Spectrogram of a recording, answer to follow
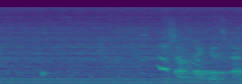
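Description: Near silence: room tone, with a faint, distant voice beginning near the end, off the microphone, a congregation member calling out an answer.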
